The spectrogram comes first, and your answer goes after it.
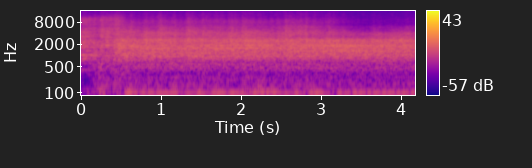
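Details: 1984 Ford F250 diesel, started after glow plugs, in neutral, after the failed brake vacuum pump was repaired: it fires up and settles into a steady low idle clatter without stumbling; the pump now pulls 26-27 vacuum versus 12 before.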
